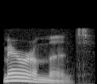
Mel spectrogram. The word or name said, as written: merriment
